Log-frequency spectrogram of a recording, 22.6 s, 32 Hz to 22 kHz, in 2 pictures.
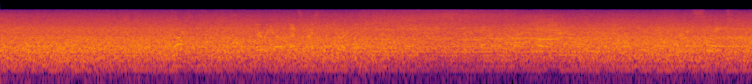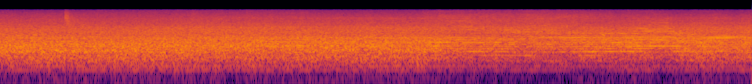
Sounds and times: Speech: 0:02.6 - 0:02.9, 0:03.8 - 0:05.5, 0:10.2 - 0:11.0.

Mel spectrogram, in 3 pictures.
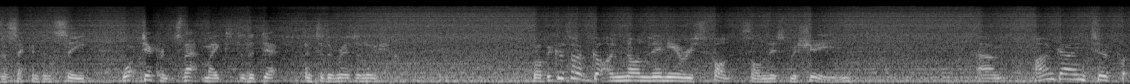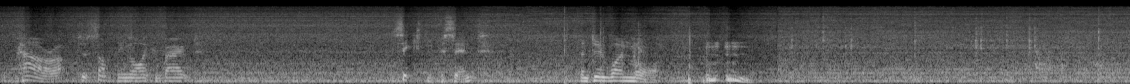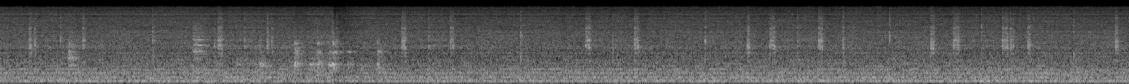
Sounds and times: Speech: 0:00.0 - 0:04.0, 0:05.3 - 0:08.6, 0:09.8 - 0:13.4, 0:15.2 - 0:16.3, 0:17.1 - 0:18.0.

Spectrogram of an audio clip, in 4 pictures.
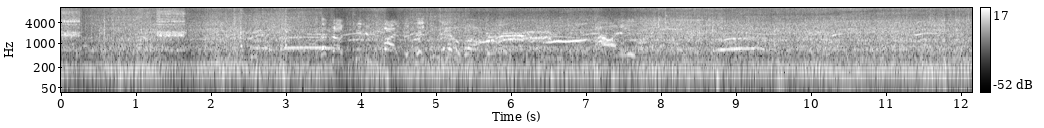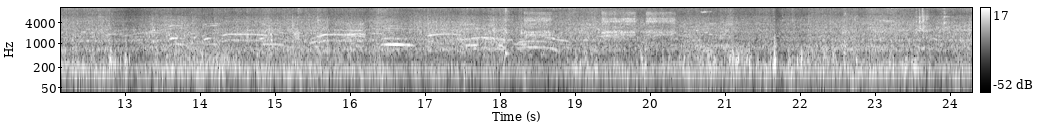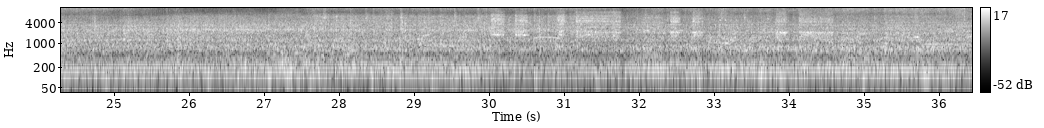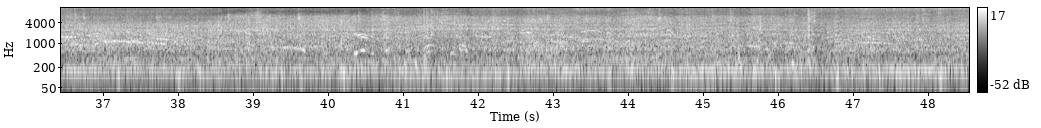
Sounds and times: Speech: 0:02.0 - 0:21.5, 0:26.8 - 0:48.5.

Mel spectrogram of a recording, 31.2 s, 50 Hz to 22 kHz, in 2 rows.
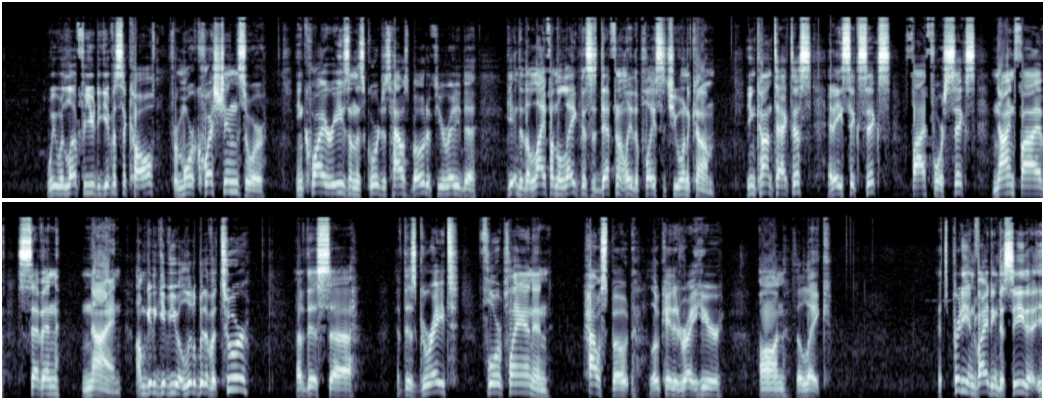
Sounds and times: Speech: 0:00.7 - 0:19.4, 0:20.0 - 0:26.4, 0:27.0 - 0:28.1, 0:29.6 - 0:31.2.

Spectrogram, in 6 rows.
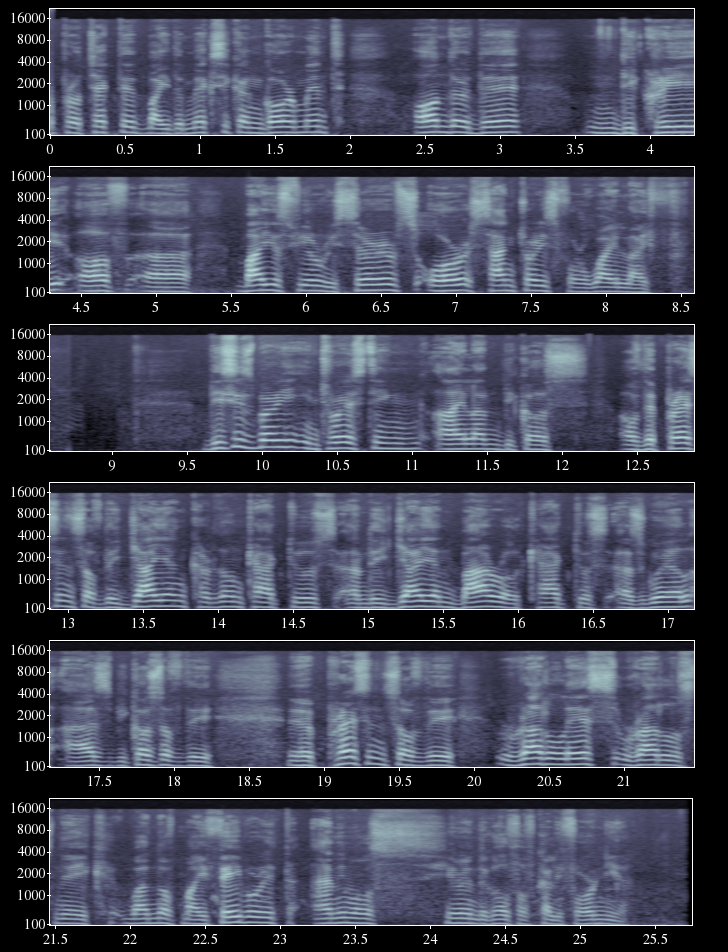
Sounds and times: Speech: 0:00.0 - 0:08.5, 0:09.6 - 0:18.2, 0:18.8 - 0:25.4.

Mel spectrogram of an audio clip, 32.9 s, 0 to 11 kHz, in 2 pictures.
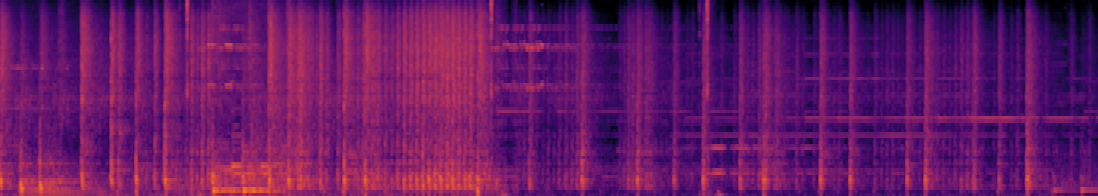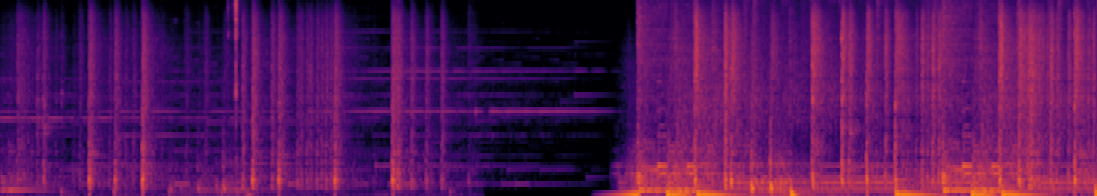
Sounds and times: Drum roll: 0:00.0 - 0:07.6, 0:26.0 - 0:32.9.

